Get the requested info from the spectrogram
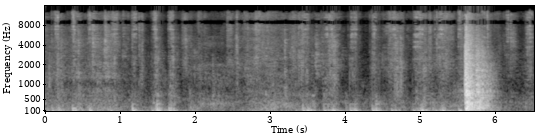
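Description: A knife scraping the spines off a cactus: a run of short, irregular scraping strokes, with one louder, longer scrape about five and a half seconds in.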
